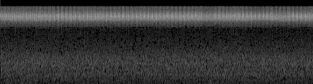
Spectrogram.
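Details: Crickets chirping, males rubbing the top of one wing along the comb-like teeth of the other, forming a steady very high trill with fast pulses, about three per second in the overlay, nothing else heard.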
